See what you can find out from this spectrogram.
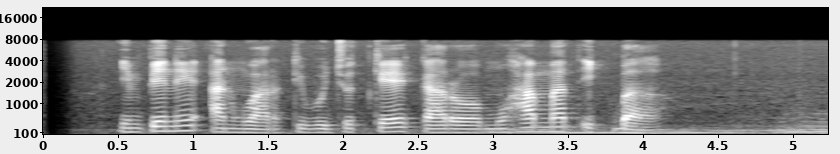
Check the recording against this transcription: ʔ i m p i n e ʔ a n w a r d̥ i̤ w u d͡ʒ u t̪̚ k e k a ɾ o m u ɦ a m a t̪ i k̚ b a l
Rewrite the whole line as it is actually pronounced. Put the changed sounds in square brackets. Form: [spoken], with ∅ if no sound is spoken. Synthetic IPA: ʔ i m p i n e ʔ a n w a r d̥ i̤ w u d͡ʒ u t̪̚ k e k a ɾ o m u ɦ a m a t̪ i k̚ b a l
